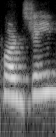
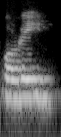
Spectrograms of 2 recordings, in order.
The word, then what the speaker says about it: foreign: আর একটা ফরজেইন না ফরেইন, এফ আর ই আই জি এন, জির উচ্চারণ হবে না, ফরেইন। ঠিক আছে, ফরেইন।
